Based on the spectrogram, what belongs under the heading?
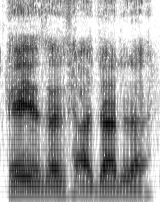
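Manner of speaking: low monotone drone; low energy. Retold or imitated. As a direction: mimic a dull, inexpressive talker. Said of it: "Low energy".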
